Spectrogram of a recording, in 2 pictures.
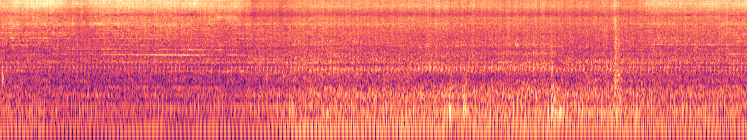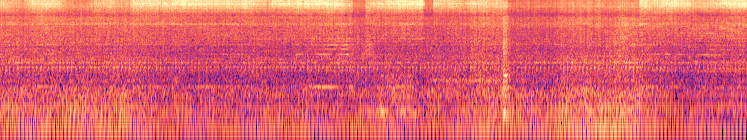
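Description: Homemade bandsaw mill running steadily with a continuous machine drone as teak boards are ripped through the blade. A few short knocks break through, the sharpest about nine seconds in and another near the end.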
